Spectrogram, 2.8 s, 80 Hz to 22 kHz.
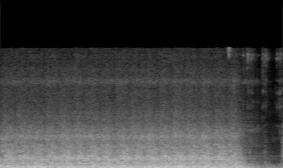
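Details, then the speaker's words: Dodge Dart during rewiring after steering column work, in neutral: starter churns steadily for over two seconds with no catch or firing; no ignition, no 12 volts to the ballast resistor. "just doesn't start so no ignition yeah no ignition no 12 volts to the ballast resistor currently"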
